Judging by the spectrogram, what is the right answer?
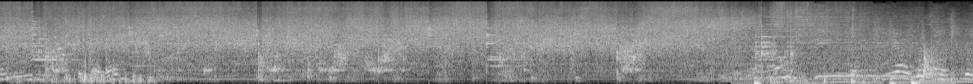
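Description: Wild boar curry with tomato and butter sizzles and fries in a pot, a loud continuous hiss with intermittent stirring scrapes and bubbling throughout.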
